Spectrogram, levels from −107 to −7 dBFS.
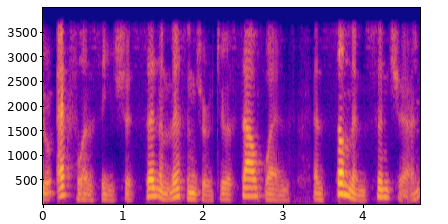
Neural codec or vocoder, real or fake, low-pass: codec, 24 kHz, 0.9 kbps, WavTokenizer, medium music audio release; fake; 3.6 kHz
